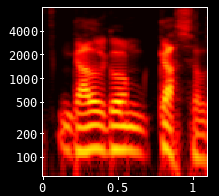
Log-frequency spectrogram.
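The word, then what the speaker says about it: Galgorm Castle: En fin, 5 españoles de garantías y con posibilidad de que nos den una alegría este fin de semana en Galgon Castle, que creo que se dice así. – Galgon Castle, sí, bueno, pues ojalá sea así.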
